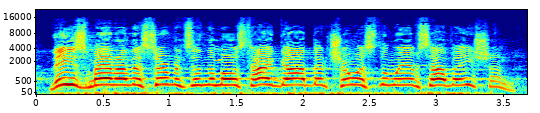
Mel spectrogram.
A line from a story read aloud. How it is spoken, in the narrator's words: she'd yell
